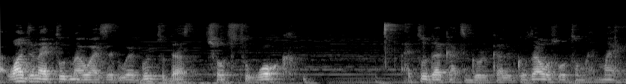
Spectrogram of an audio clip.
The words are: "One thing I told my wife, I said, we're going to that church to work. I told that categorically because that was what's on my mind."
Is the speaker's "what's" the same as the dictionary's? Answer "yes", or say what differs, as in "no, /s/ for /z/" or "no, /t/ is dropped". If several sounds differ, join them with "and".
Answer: no, /s/ is dropped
